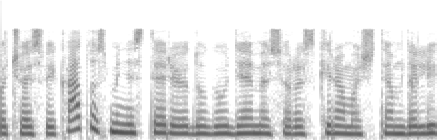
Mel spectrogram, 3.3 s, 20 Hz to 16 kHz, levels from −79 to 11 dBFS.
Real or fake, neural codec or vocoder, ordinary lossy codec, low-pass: real; none; MP3, 48 kbps; 7.2 kHz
